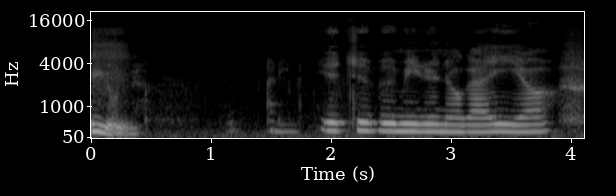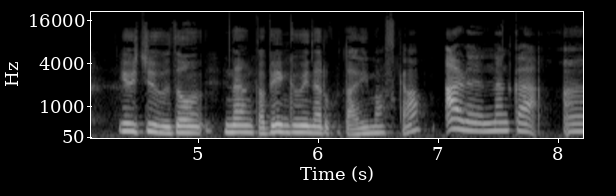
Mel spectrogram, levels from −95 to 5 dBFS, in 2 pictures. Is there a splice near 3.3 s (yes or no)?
no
